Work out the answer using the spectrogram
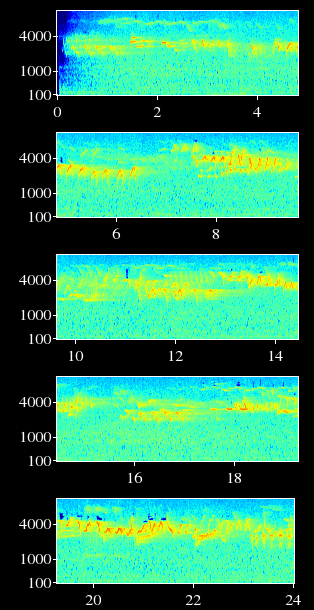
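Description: Songbirds chirping, several at once, in quick strings of short falling notes that keep up throughout.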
